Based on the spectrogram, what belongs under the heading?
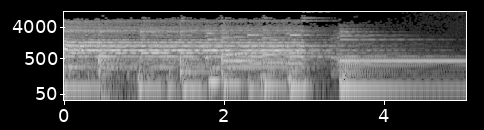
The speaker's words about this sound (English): …, always a fun Christmas classic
